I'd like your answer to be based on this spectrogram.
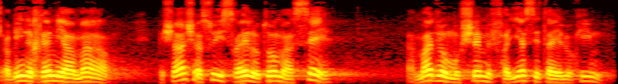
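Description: A man's voice: on the high side, lively intonation, mellow, breathy edge. A male religious teacher explaining scripture and midrash, quoting verses and unpacking them. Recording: echoey hall, dull lo-fi sound.

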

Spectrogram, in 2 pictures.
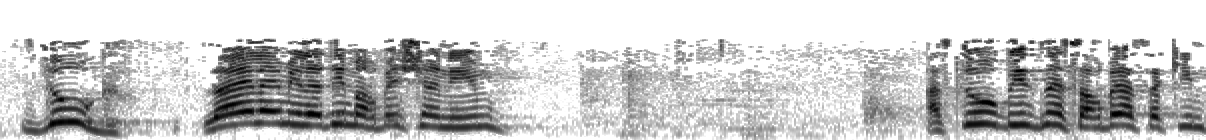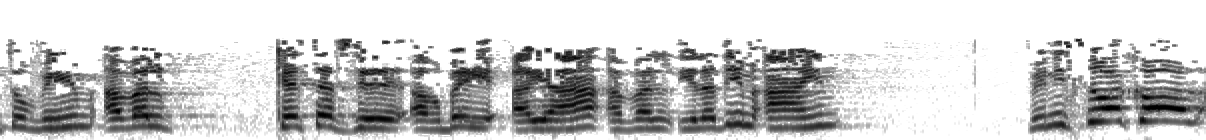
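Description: A man preaching a sermon and telling stories, acting out the people in them with animated delivery. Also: very high-pitched. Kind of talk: sermon with storytelling. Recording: dull recording with long hall reverb.

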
